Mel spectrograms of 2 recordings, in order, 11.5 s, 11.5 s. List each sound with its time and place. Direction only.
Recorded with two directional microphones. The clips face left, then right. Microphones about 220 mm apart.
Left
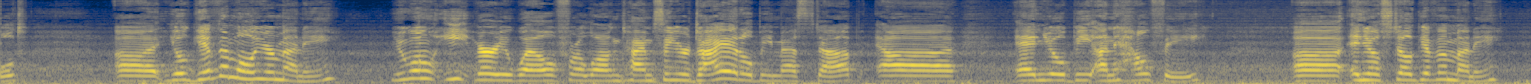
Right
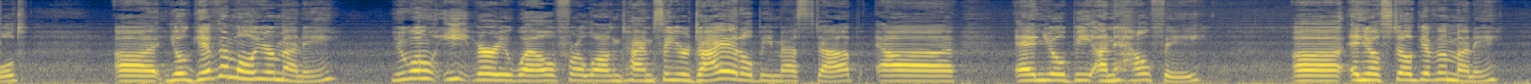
0.9 s speech: 55° right (ahead or behind)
